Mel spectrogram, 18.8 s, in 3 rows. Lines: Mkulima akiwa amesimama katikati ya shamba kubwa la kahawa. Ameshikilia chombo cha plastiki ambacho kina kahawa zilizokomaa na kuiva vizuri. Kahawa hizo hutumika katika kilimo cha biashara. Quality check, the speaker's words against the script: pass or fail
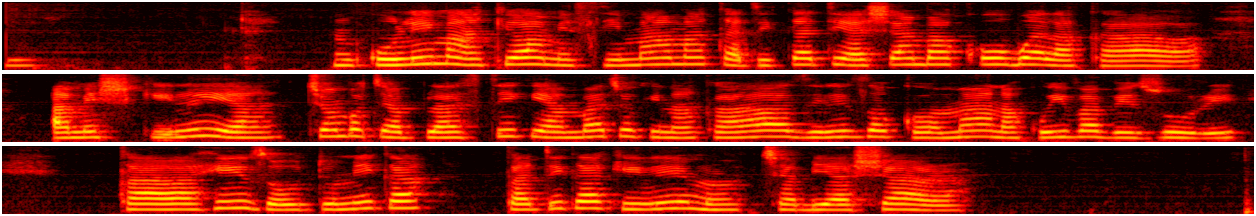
pass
